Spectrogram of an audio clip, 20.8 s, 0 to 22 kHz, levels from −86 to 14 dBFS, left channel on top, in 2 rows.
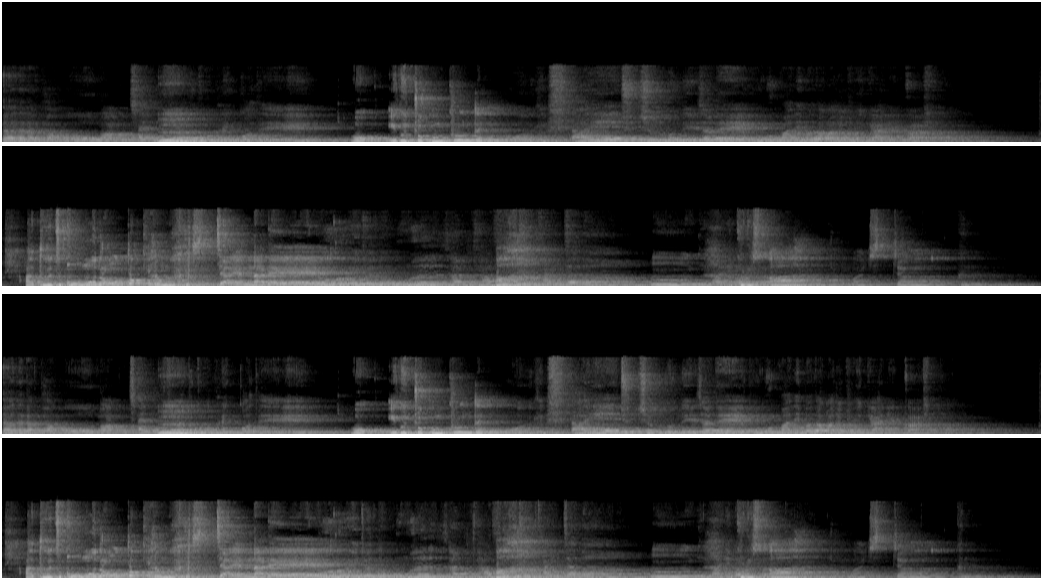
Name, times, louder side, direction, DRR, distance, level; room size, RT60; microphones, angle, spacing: voice 1, 0.0-3.2 5.0-9.5 13.5-16.7 17.3-19.0 19.9-20.0, equal, 60° right, -3 dB, 2.8 m, -32 dB
voice 2, 1.6-1.9 3.5-4.9 5.7-6.0 10.4-13.7 15.3-15.7 16.9-19.7, equal, 5° right, 1 dB, 0.6 m, -25 dB
9.8 x 9.1 x 8.0 m, 2.7 s
head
